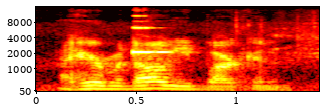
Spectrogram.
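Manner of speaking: ordinary delivery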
